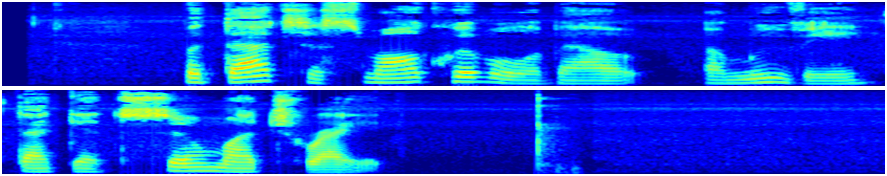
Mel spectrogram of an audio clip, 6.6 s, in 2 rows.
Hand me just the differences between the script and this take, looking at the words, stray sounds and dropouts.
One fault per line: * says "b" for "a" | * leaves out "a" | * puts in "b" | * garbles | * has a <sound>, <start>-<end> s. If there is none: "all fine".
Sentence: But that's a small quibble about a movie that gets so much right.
* has a thud, 5.3-5.5 s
